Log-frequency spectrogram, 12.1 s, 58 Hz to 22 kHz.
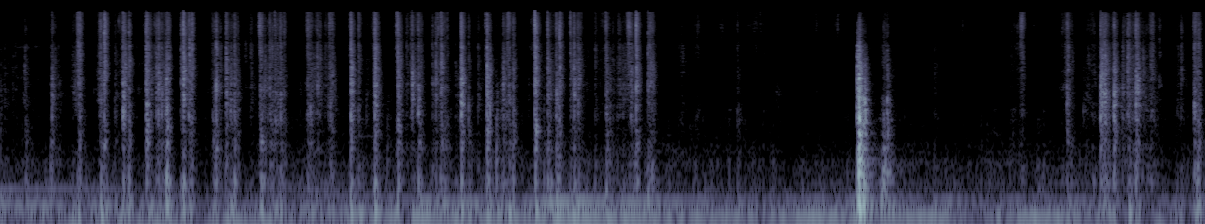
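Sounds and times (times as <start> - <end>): cards being shuffled: 0.0 - 6.9, 10.1 - 12.0.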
